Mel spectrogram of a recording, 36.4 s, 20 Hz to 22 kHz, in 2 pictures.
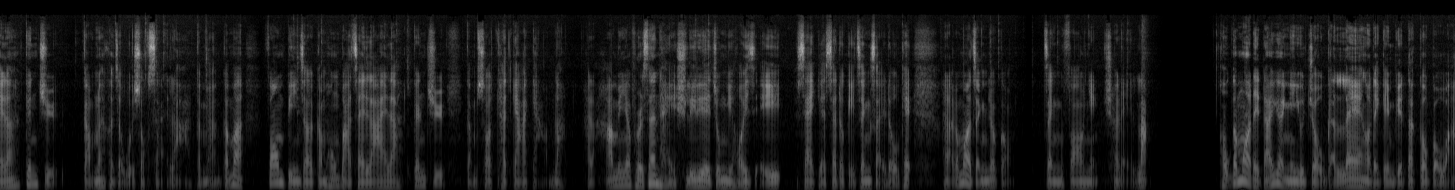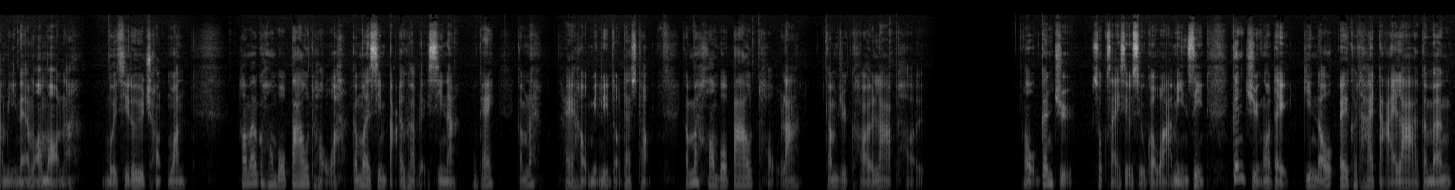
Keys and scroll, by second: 3.7 space, 5.9 super+=, 12.9 space, 31.6 super+-.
